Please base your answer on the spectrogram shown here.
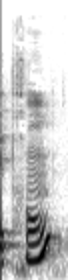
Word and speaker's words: prends: parfait donc j'ai prend prend avec S à la fin donc prend donc le de s en ne prononce pas je prends je prends tu prend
